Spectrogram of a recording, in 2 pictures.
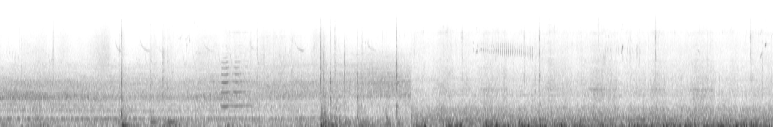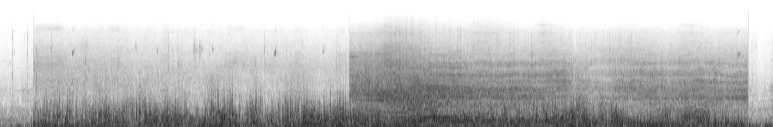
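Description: Wind rushing over the microphone of a camera riding on a moving bicycle, loud and steady from about halfway in, with a brighter hiss added a few seconds later. Before that, quiet outdoor ambience with a few faint clicks and a low hum.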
